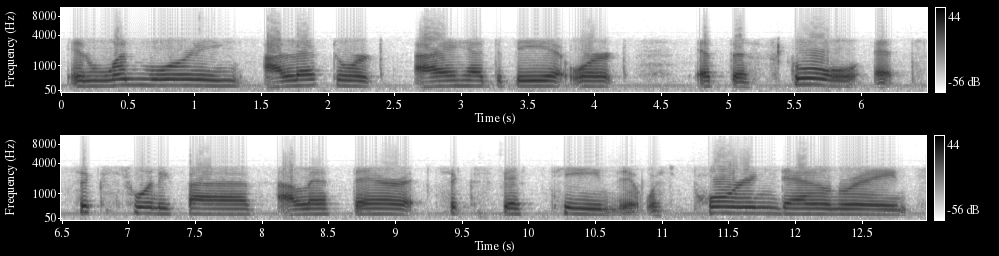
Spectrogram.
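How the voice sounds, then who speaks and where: A woman's voice: fairly low pitch, fairly even intonation, slow. A woman in her late fifties speaks as a radio show caller, earnest and insistent as she tells her story. She takes her time, and the phone audio is dull and muffled.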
